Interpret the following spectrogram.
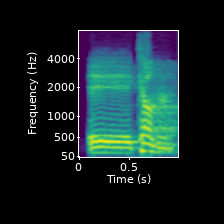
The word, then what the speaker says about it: counter: Counter, esa palabra, bueno, es medio tramposa para los que hablamos español porque la T no se pronuncia, es como que la T vuela.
